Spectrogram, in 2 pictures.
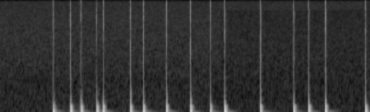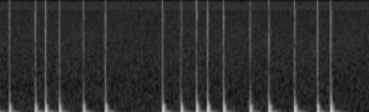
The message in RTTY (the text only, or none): none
